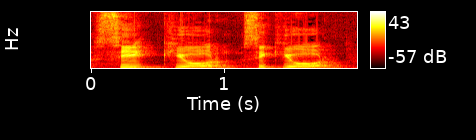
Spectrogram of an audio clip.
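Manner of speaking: "सिक्योर" spelled out slowly as si-kyor; slow teaching read of "सिक्योर"; slow syllable demo. Shown as a demonstration. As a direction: stretch "सिक्योर" into clear syllables si-ki-yor. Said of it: "हो जाएगा सिक्योर".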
